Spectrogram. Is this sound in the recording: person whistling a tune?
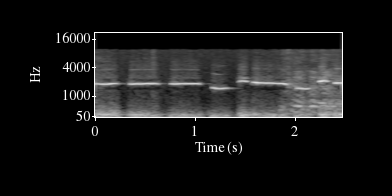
yes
